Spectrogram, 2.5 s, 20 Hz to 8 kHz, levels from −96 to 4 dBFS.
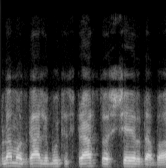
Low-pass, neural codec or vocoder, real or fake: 7.2 kHz; none; real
